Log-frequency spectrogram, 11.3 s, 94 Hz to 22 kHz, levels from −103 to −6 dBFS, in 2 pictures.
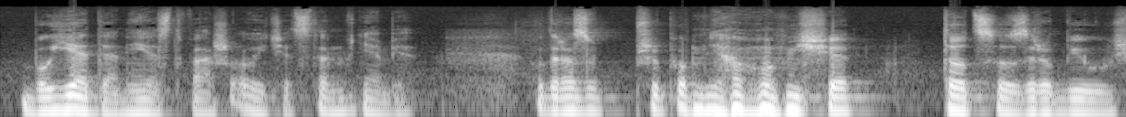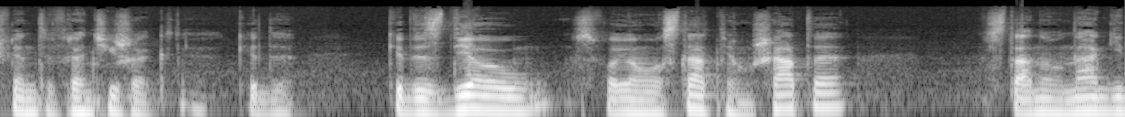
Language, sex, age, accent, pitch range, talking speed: Polish, male, 40-59, native, 110-135 Hz, 140 wpm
